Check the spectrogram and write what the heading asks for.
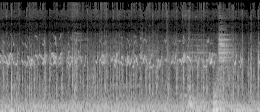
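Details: Colored chickens give a busy stream of thin, high chirps, quick and overlapping, set against a constant low background hum, with a brief louder rustle near the end.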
